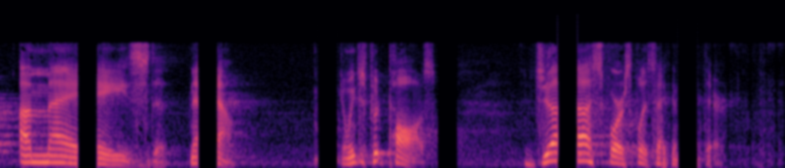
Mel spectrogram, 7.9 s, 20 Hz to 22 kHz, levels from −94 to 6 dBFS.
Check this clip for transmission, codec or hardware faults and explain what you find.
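Two faults are present: regular gaps between chunks, and a burst of repeated packet loss near the end, heard over a call path whose spectrum stops at 8 kHz, consistent with G.722 at 64 kbps.

Gap between chunks at 0.78, 1.98, 3.18 (just before "can we just put"), 4.38 (just after "we just put pause"), 5.58 and 6.78 s (after "for a split"). Each 200 ms hole follows a 1 s chunk of sound. On the waveform these are flat, hard-edged blanks, and on the spectrogram they are clean vertical stripes.

Repeated packet loss (robotic sound) runs from 6.50 s to the end. Successive losses are patched by stretching the previous sound, leaving choppy audio with pieces missing. The spectrogram shows smeared, repeating frames with ragged breaks.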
